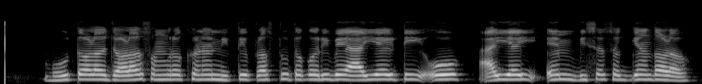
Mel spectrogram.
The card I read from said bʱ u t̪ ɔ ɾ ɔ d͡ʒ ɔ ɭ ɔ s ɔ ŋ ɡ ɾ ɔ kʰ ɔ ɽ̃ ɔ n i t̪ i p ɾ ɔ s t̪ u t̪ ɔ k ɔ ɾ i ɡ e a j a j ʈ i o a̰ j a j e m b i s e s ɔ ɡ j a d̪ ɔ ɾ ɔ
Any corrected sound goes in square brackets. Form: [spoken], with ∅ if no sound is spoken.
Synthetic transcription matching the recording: bʱ u t̪ ɔ [ɭ] ɔ d͡ʒ ɔ ɭ ɔ s ɔ ŋ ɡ ɾ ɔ kʰ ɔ ɽ̃ ɔ n i t̪ i p ɾ ɔ s t̪ u t̪ ɔ k ɔ ɾ i [b] e a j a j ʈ i o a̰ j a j e m b i s e s ɔ ɡ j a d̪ ɔ [ɭ] ɔ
